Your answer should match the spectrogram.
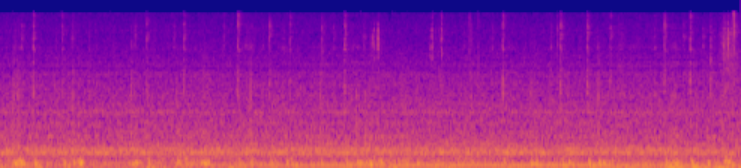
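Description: Faint, irregular tapping and clicking of a stylus writing on a pen tablet, over a steady low electrical hum.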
